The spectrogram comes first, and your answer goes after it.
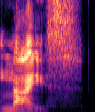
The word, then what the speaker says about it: Nice: Tommy Robbo is saying Nice named after the place in France. Thank you, Tommy Robbo. It's definitely named after the city. It's Nice.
